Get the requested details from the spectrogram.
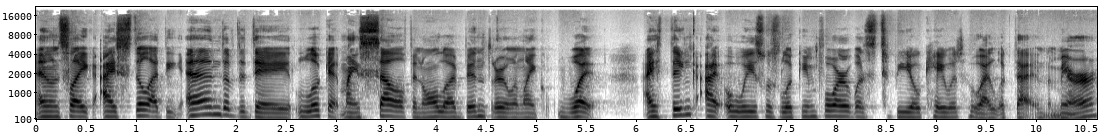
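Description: Over a quiet background, a woman with an American accent and a plain, everyday voice talks at a moderate pace with hardly any pauses, her pitch fairly low with ordinary variation. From South Florida (Broward County). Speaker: recovering addict sharing her story. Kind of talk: testimony.

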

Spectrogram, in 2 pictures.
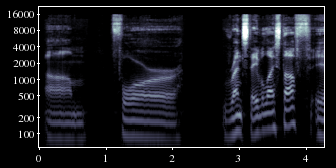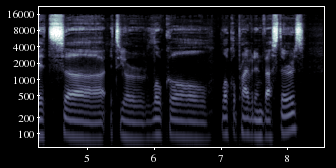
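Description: Speaking very slowly with a New York accent, a man with a very deep, low pitch and ordinary pitch variation comes through on a very clean recording with a silent background. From Brooklyn, New York (emigrated from Uzbekistan at seven). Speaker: real estate broker. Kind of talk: radio interview. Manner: halting, many fillers.

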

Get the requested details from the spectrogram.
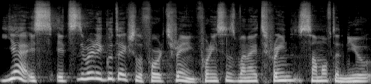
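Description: A man speaks with a Turkish accent at a high pitch. His tone is dark and mellow. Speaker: SEO expert. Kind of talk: casual interview.

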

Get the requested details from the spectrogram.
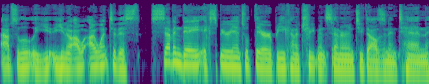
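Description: A man speaks at a medium pitch and a fairly quick pace with ordinary pitch variation and very even loudness, in a dry, close sound with no echo and a very clean recording with a silent background. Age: 40s. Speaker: author and speaker. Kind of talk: casual interview chat. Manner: animated.

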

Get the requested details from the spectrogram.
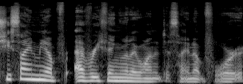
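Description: Speaking with a Californian accent, a woman uses a fairly low pitch with very wide pitch swings. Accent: General American, Californian. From US West Coast, San Diego. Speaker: cook and cookbook author. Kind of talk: casual interview conversation.

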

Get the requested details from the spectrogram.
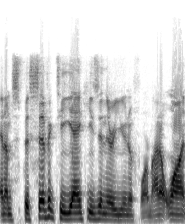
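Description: With an American accent, a man speaks in a fairly low pitch, the sound dry and close with no echo. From Long Island, New York. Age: 30s. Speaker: sports blogger. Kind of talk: casual chat.

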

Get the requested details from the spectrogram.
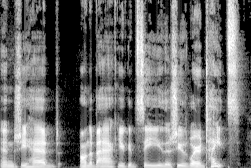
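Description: On a very clean recording with a silent background, a man with an ordinary speaking voice talks at a moderate pace in a fairly high pitch. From Canada. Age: 20s. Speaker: podcast co-host. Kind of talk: casual chat.

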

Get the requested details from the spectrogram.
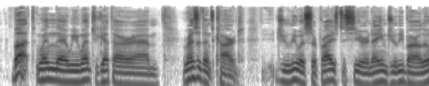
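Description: A man with a Quebec accent speaks at a moderate pace and a fairly low pitch, his tone dark and mellow. His pitch variation is ordinary, and the sound is dry and close with no echo over a quiet background. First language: French. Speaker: author. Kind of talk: interview. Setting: remote studio.

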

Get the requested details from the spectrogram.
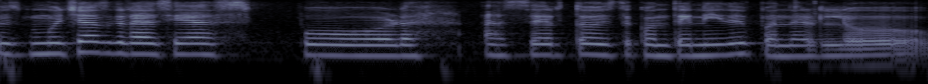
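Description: A woman speaks in a Mexican accent at a medium pitch. Her tone is dark and mellow. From Mexico. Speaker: listener sending voice message, medical resident abroad. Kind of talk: recorded voice message.

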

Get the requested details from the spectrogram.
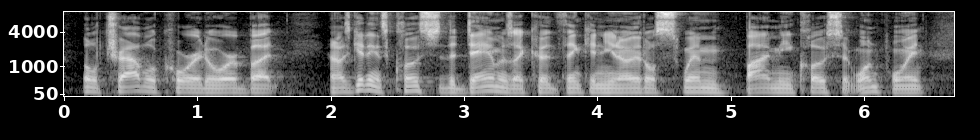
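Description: With an American accent, a man speaks in a plain, everyday voice at a fairly low pitch against a quiet background. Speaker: survival show contestant. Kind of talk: casual interview chat. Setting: studio.

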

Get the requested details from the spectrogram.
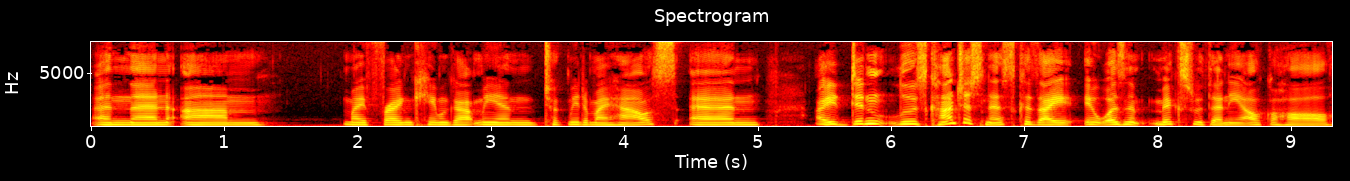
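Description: At a fairly slow pace, a woman with an American accent and an unremarkable speaking voice talks at a medium pitch with ordinary pitch variation, in a very clean recording with a silent background. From US Midwest. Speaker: stand-up comedian. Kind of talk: casual interview chat.

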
